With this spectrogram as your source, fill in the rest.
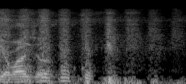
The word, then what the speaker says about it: Orangelo: It's gonna be Orangelo.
